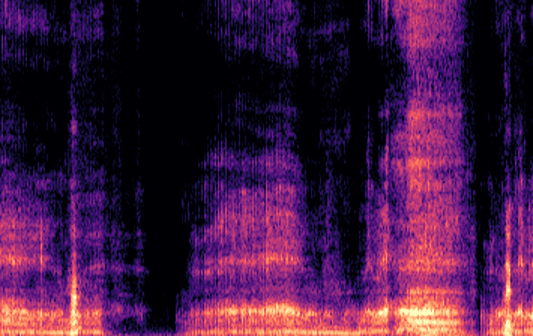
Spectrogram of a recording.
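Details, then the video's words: Pet dog that dislikes being recorded, growling indoors: rumbling, whine-tinged growls broken by a short pause, rising to a louder grumble near the end, with a person speaking to it. "My dog hates when I record him"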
